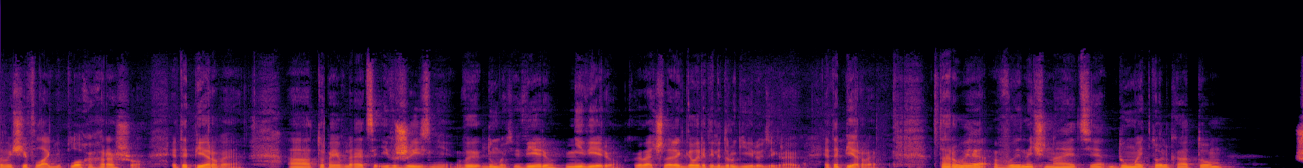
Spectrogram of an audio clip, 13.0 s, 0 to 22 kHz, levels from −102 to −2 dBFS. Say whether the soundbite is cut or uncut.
cut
